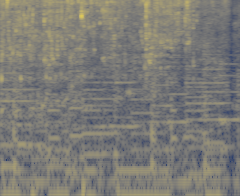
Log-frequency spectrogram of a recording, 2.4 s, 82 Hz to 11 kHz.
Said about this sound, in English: Now I'm gonna add 6 cups of water.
